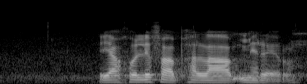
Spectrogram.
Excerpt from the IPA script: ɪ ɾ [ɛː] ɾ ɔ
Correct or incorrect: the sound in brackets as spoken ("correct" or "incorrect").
correct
